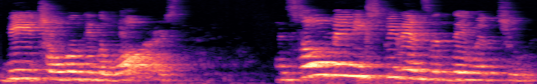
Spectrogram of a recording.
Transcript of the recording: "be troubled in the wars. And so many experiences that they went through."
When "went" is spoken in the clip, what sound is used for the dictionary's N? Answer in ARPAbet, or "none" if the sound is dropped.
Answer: none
